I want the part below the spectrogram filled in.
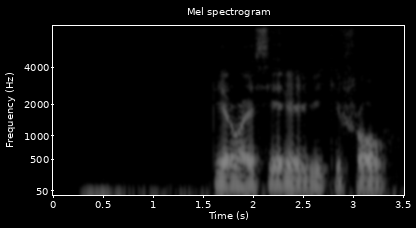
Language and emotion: Russian, neutral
